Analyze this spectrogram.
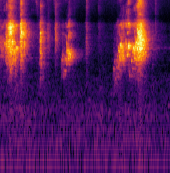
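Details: Afternoon budgerigars: a loud burst of harsh chirps, then a short falling whistle-like note and a quiet gap, ending with a strong, raspy squawking burst.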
